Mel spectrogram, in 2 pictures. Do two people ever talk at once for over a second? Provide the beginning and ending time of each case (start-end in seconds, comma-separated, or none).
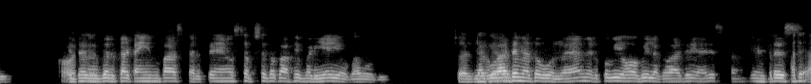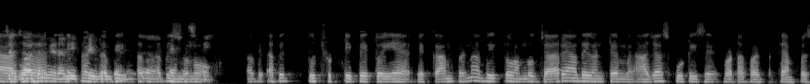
7.9-10.1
